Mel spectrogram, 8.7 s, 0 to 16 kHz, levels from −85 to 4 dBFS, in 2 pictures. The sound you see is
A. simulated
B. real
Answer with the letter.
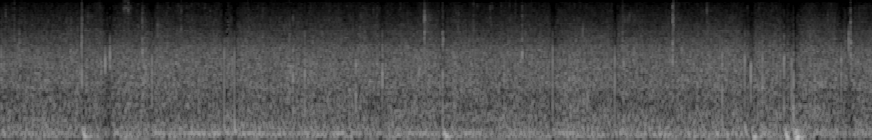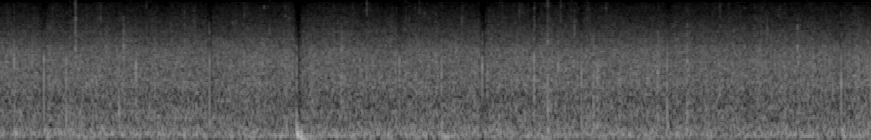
B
